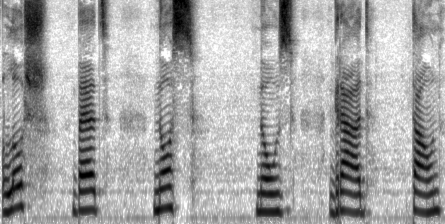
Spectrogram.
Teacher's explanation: For example, if we take like short words, like loš, bed, nos, nose, grad, town, we have just one vowel, so the emphasis goes sharp. We're lifting by the intonation sharply this one vowel.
